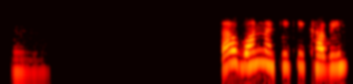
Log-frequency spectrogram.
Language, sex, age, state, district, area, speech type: Bengali, female, 18-30, West Bengal, Purulia, urban, conversation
